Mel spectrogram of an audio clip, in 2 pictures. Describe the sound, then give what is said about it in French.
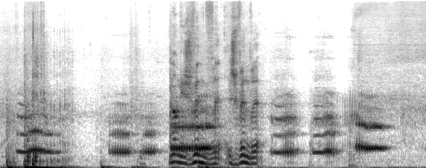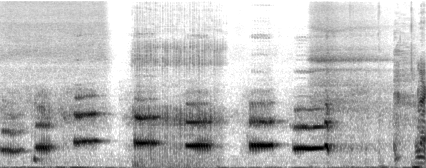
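A person imitates a soft purring coo with their voice, cooing into someone's ear like a lullaby to put them to sleep, repeating short warbling coos in a steady string, moderately loud, after a few spoken words at the start. “Ben, ben, en, fait, en fait, je fais juste roucouler dans son oreille.”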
